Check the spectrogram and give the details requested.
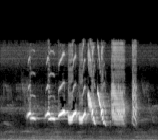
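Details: Double-collared seedeater song used to teach young birds to sing, a tui tui zel zel style: a quick run of high whistled notes climbing into buzzy rapid trills, ending in harsh chattering bursts.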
